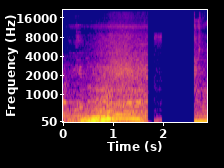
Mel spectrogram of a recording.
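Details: Hyundai i10 with throttle closed: engine hangs at a fast, steady hum around 2,000 rpm, throttle position sensor 1 signal circuit code; high idle from faulty TPS, ECU also possible.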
